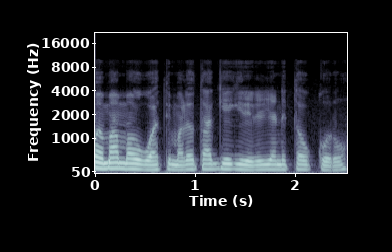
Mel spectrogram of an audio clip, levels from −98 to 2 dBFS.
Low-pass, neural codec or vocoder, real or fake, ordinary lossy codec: 9.9 kHz; vocoder, 22.05 kHz, 80 mel bands, WaveNeXt; fake; none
